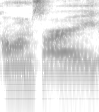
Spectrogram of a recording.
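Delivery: mock overdone apologetic tone. Imitating someone who apologizes to seem sincere: imitating an overdone apology. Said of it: "they'll apologize to seem like they're sincere".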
